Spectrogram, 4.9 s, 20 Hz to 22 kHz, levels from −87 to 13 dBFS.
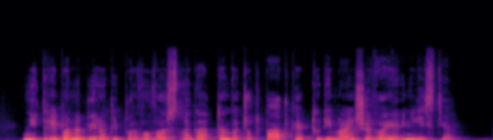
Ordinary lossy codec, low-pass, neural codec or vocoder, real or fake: none; 14.4 kHz; codec, 44.1 kHz, 3.4 kbps, Pupu-Codec; fake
